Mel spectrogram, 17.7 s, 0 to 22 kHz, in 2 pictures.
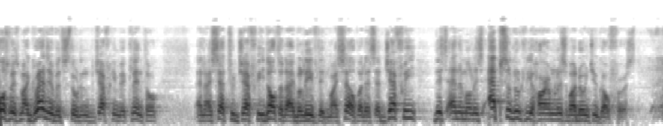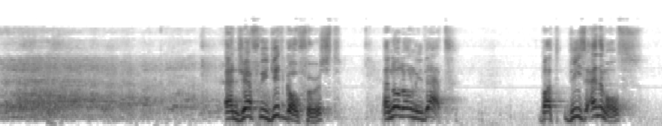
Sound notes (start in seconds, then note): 8.7 laughter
